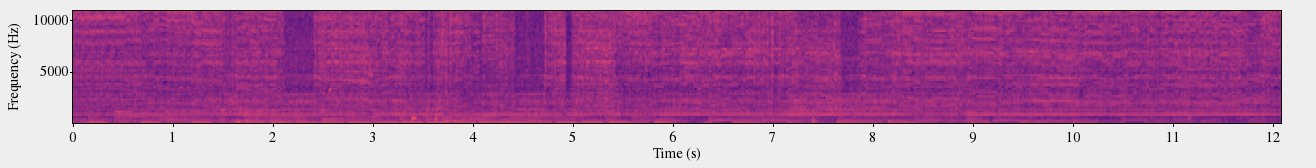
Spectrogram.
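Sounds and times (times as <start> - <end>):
low rhythmic bass notes: 0.0 - 6.0.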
